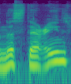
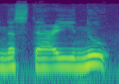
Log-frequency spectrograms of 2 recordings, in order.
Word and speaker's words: نستعين: So nasta'in should actually be nasta'inu with a dhamma on the end if you pronounce the entire verb. But since we're stopping, we stop with the sukun in recitation.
